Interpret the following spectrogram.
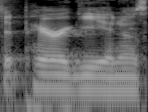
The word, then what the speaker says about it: perigee: word tripping up - it's actually perigee not para geek I pronounced it perigee and I was like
